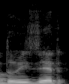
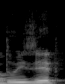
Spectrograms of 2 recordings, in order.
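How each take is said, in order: No difference in how they are said.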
